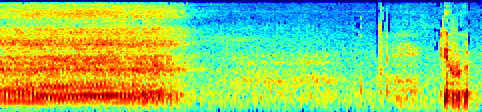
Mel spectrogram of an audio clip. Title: Snoring monster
